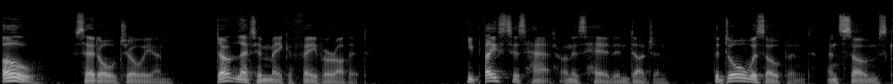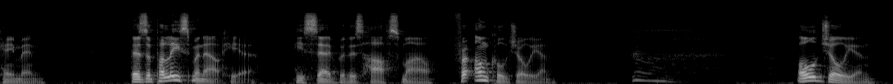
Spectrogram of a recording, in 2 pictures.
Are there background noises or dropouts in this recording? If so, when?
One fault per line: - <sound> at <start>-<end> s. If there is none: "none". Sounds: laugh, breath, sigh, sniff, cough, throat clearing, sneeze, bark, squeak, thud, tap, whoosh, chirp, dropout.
- dropout at 4.8-4.9 s
- sigh at 15.2-16.2 s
